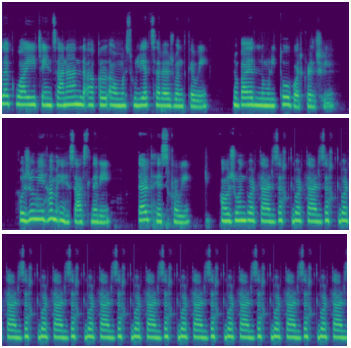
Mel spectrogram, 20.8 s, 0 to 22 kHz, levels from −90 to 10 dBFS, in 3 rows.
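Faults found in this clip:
Broken-record loop, 12.79 s to end of clip. Same 0.93 s speech fragment repeats exactly, back to back, nine times. Likely a stalled player or stream replaying its last held buffer. Speech for that span lost.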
